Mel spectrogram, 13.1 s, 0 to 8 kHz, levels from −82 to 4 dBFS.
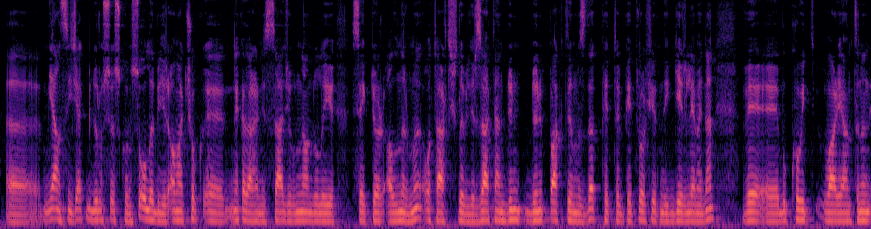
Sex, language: male, Turkish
